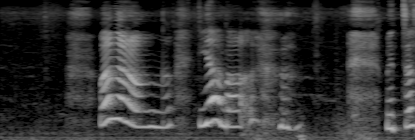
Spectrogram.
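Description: A young woman laughs brightly close to a microphone.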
